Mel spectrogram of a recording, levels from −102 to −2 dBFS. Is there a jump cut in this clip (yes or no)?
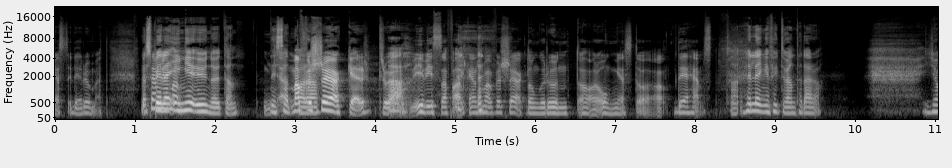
yes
